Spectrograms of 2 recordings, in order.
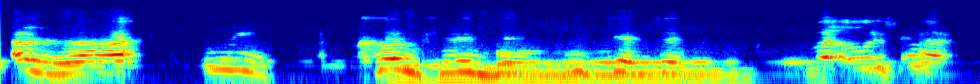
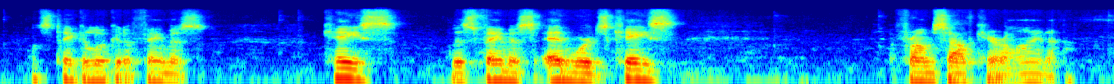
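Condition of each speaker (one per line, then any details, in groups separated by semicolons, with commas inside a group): Cerebral palsy; present from birth
No condition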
